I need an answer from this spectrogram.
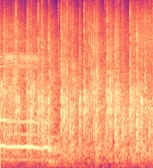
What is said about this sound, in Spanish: denle una ofrenda de palmas al Señor, iglesia, y dígale gracias. Gracias, Espíritu Santo.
